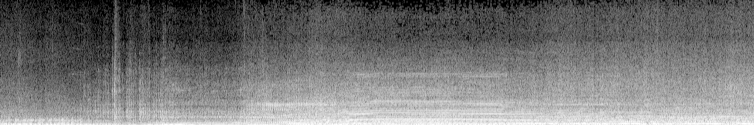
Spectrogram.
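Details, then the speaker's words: Boat outboard getting on plane: motor note climbs smoothly then settles to steady higher hum as prop grabs and motor is trimmed up, reducing drag; normal rpm rise. "all right so you can see when we get up and start running um you'll hear the the rpm change in the motor and stuff that less resistance"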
